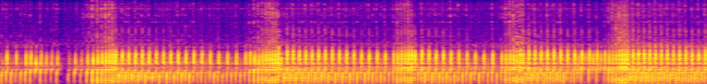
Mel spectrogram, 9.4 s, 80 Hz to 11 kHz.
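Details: 1972 Honda CT70 Trail 70, stored non-running about 20 years, after carb cleaning, battery charger no longer supplying 6 volts: crisp rapid popping from open exhaust, even and steady with gentle throttle swells; small single runs cleanly until out of gas.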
